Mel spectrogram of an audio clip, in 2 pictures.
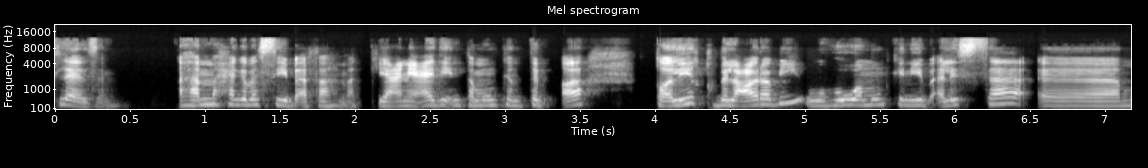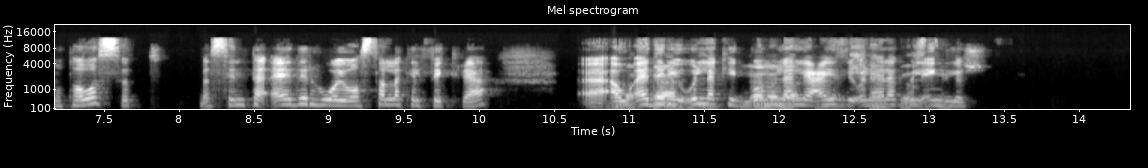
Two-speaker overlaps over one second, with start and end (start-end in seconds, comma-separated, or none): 10.9-13.2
